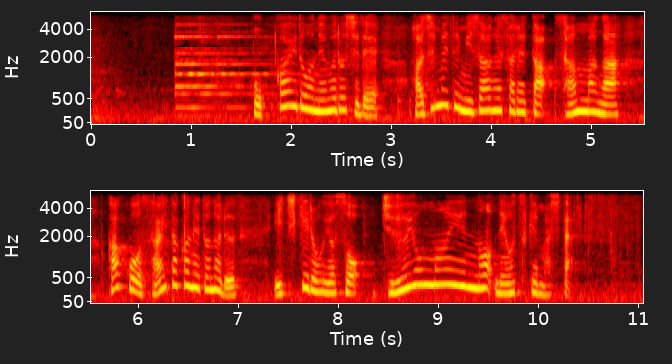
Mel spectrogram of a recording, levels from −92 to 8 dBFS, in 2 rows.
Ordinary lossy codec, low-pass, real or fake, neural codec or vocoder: none; 5.4 kHz; real; none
